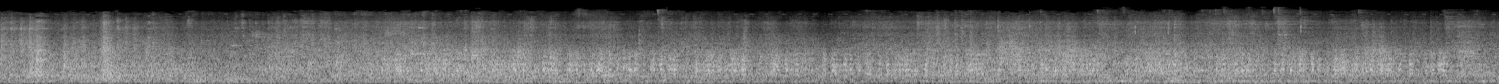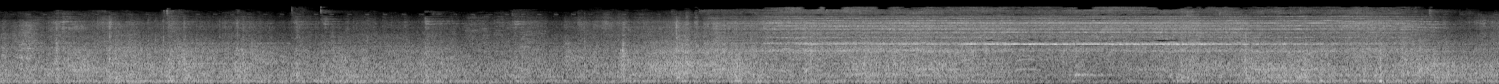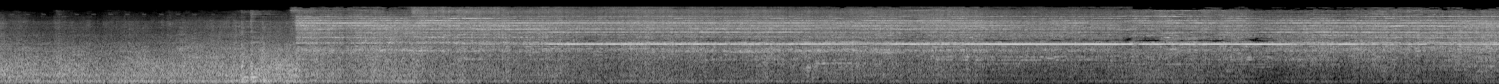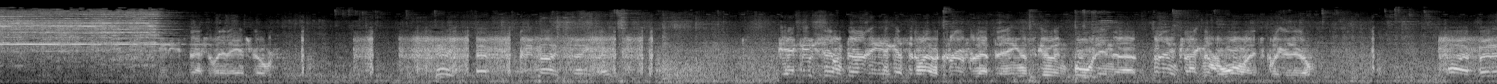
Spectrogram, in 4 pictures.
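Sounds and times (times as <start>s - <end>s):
rumble and clatter of wheels: 0.0s - 25.0s, 25.8s - 35.6s, 51.1s - 52.8s, 58.1s - 59.4s
high wheel squeal: 22.4s - 29.3s, 32.9s - 46.9s.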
